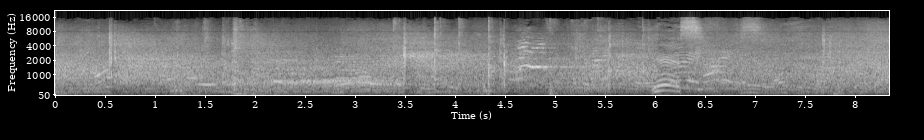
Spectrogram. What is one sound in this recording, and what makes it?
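Young children shout and cheer nearby.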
